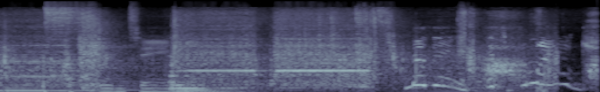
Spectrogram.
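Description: A printer whirs and clicks through a print job in short mechanical bursts with tonal whines, mixed with a voice that talks over it throughout.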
